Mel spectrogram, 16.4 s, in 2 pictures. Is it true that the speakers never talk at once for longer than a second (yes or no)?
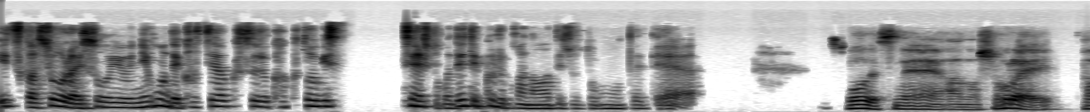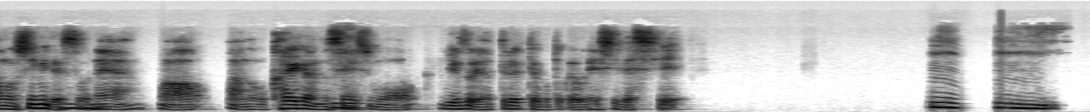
yes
